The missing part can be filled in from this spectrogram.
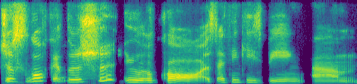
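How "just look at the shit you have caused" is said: facetious, sarcastic, comical character voice. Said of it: "talking to you in his P B R voice".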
